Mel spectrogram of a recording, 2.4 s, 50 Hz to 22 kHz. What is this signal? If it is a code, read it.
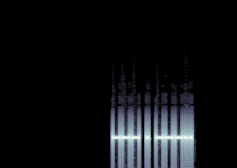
Morse code, heard as a keyed tone, about 50 wpm, 700 Hz. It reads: OE8
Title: Callsign Prefixes for Top 25 DXCC - 50wpm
